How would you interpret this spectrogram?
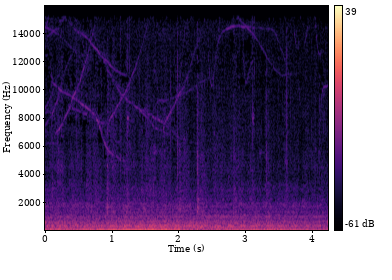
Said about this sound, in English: It's a bottlenose dolphin recorded near Auckland late last year, trying to communicate over the top of a large ship.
